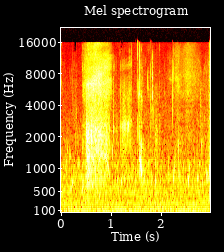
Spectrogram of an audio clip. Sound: slurping sound

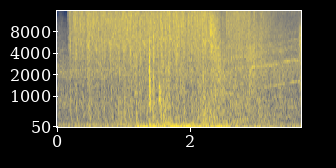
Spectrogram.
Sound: gun firing

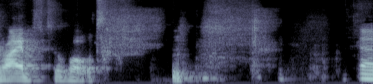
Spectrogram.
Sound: laughs

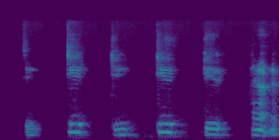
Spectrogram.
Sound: humming

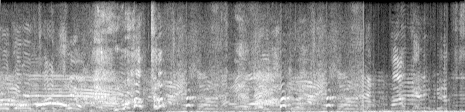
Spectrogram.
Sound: laughs

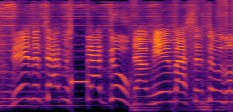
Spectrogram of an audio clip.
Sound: beep

